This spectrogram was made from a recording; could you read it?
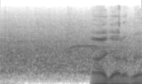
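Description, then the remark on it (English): A short burst of steady clapping applause sound effect, canned-sounding, gives way after under a second to a voice cutting in over the fading noise. “There's your round of applause.”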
